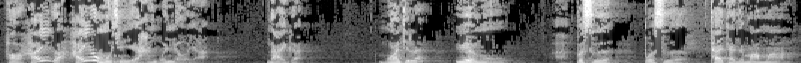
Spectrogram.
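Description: Animated elderly man preaching, gravelly voice. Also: mid-range voice, a little slow, pauses often, in a large hall. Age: 80s. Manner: animated storyteller who asks the congregation questions. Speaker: pastor. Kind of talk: sermon.

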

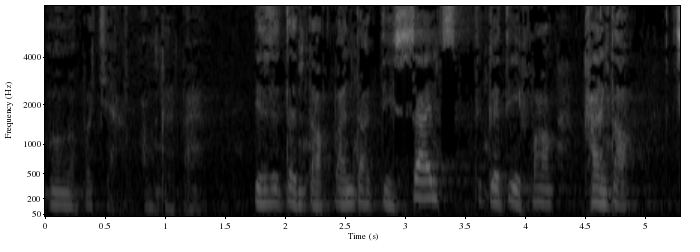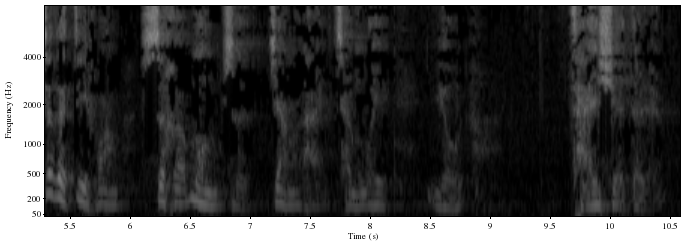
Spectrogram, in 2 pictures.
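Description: A man's voice: medium pitch, normal speed, big-room sound, a little hiss or hum. A man in his eighties, a pastor, preaching a sermon in a church and often putting questions to his listeners. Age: 80s. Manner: animated storyteller who asks the congregation questions.

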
